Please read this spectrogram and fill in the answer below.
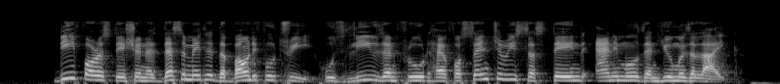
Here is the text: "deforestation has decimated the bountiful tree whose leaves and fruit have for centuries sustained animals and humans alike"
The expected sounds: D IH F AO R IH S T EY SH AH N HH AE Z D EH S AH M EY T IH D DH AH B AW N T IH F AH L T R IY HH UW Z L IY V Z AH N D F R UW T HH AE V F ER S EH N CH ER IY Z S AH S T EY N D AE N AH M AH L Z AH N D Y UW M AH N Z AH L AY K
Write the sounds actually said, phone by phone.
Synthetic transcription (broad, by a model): D IH F AO R IH S T EY SH AH N HH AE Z D EH S AH M EY T IH D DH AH B AW N T IH F AH L T R IY HH UW Z L IY V Z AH N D F R UW T HH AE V F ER S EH N CH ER IY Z S AH S T EY N D AE N AH M AH L Z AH N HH Y UW M AH N Z AH L AY K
